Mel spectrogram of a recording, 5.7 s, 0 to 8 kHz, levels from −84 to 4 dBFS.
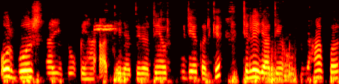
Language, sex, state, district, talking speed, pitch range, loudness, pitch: Hindi, male, Bihar, Jahanabad, 170 wpm, 190-240 Hz, -18 LUFS, 200 Hz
